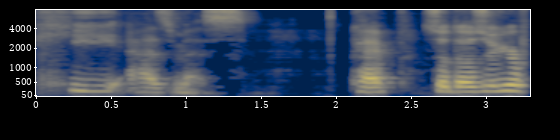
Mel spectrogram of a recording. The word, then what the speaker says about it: chiasmus: in there okay noticing the word chiasmus is not how it's pronounced it's key asmus okay so those are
